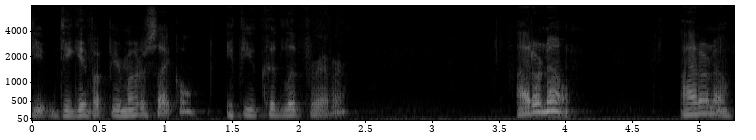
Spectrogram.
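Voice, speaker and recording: A man speaks with vocal fry at a medium pitch. His tone is dark and mellow. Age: 60s. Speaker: live stream show host. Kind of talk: casual chat reading live viewer comments. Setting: live stream. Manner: halting, many fillers and restarts.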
